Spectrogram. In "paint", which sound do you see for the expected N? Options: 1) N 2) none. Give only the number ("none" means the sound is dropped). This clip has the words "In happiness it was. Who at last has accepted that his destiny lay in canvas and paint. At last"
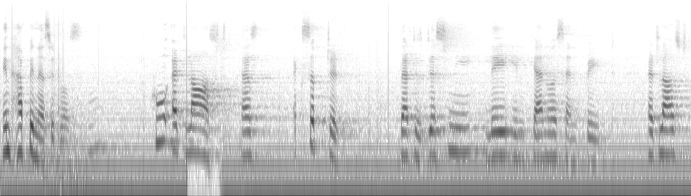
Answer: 2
